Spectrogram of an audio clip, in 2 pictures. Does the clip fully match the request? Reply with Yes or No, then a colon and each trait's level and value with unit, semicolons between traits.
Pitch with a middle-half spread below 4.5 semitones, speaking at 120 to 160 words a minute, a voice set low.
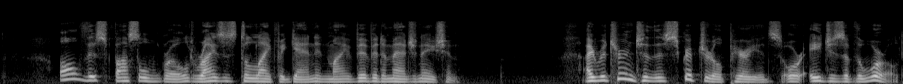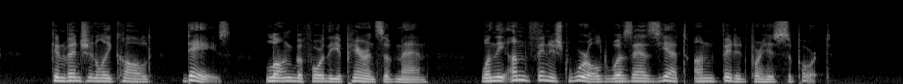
No: average, 3.7 semitones; average, 145 wpm; medium, 145 Hz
